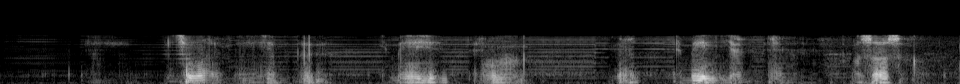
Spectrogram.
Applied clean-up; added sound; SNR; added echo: neural separator model SepFormer WHAM!.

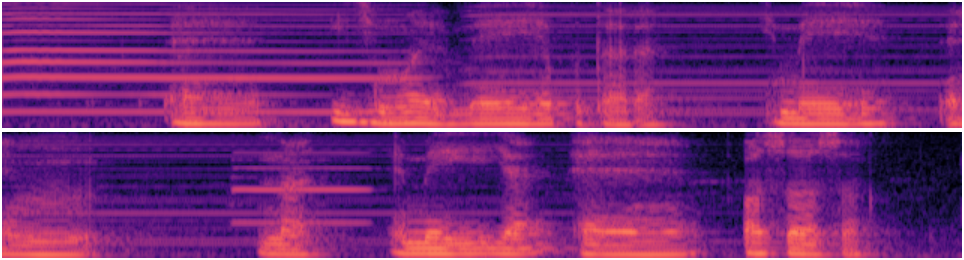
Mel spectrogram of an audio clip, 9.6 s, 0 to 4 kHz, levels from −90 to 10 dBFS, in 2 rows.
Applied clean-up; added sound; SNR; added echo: none; Harmonica + Wind instrument, woodwind instrument; 13 dB; none.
